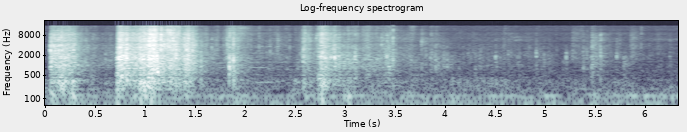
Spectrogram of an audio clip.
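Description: Rustling, crinkling handling noises in a few short bursts over the first three seconds, then only a faint low room hum.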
